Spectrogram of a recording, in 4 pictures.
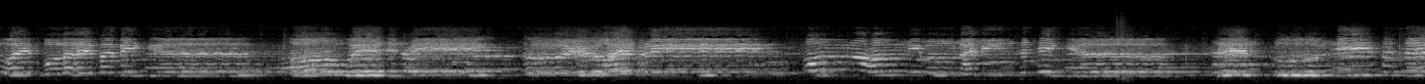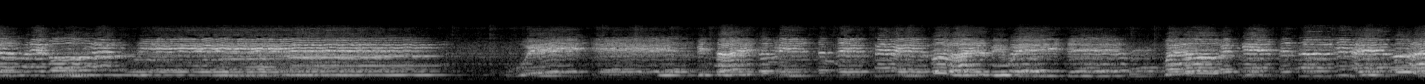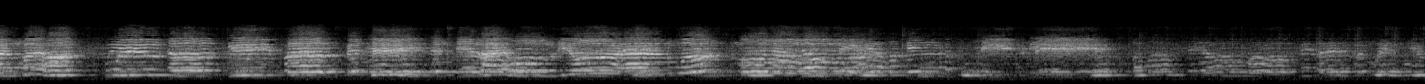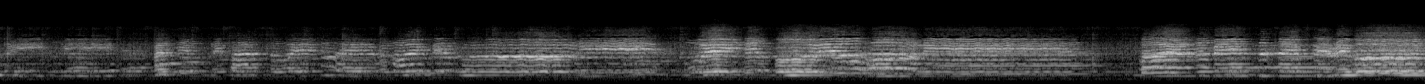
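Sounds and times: thin early recording of singing: 0.0s - 57.0s.

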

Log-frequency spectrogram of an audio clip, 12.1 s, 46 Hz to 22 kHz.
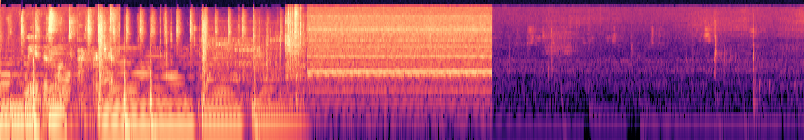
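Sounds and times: background music with steady beat: 0.0s - 4.1s
coffee machine whining and hissing: 4.6s - 7.4s.

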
